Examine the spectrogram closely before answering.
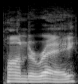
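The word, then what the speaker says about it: Pend Oreille: Now, you may know that as the home of Lake, looks like it's spelled Pend Oriel, pronounced Ponderay.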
